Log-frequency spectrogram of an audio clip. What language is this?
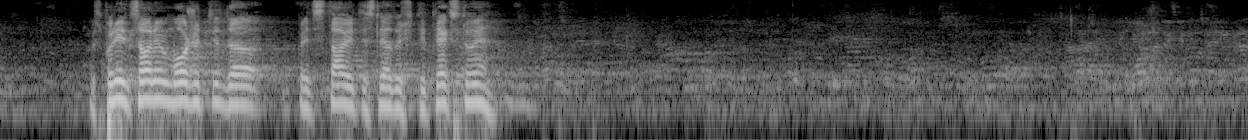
Bulgarian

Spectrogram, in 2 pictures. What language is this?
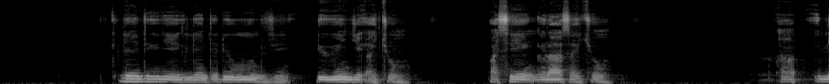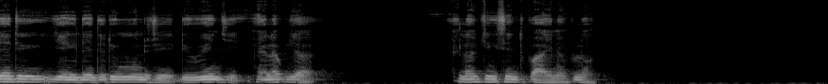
Mandjak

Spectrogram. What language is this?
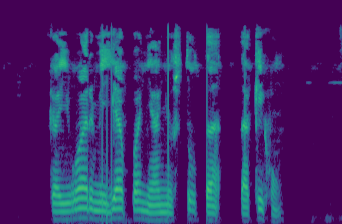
Southern Pastaza Quechua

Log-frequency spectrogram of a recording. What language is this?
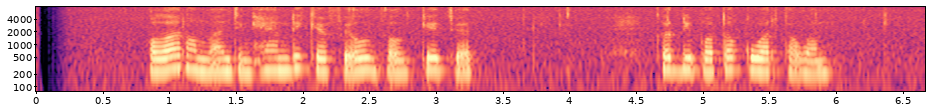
Sundanese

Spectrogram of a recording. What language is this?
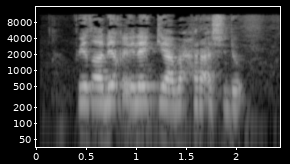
Arabic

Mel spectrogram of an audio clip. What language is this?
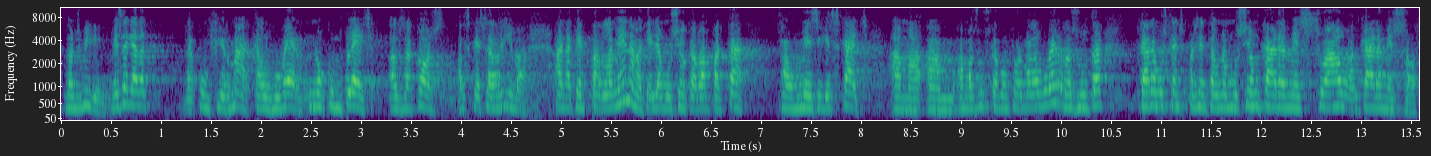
Catalan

